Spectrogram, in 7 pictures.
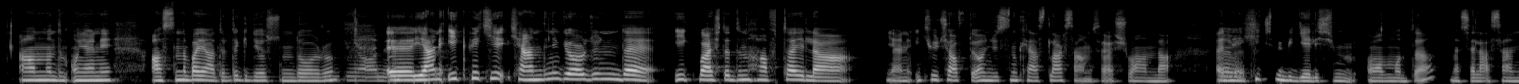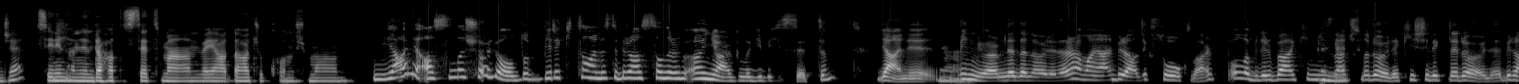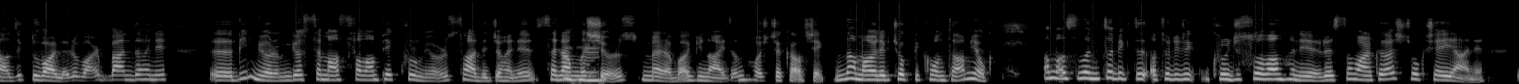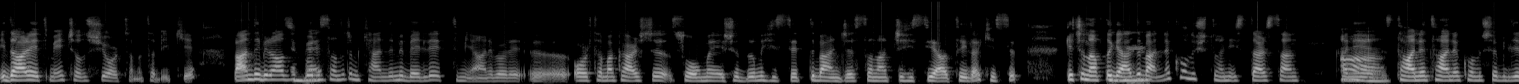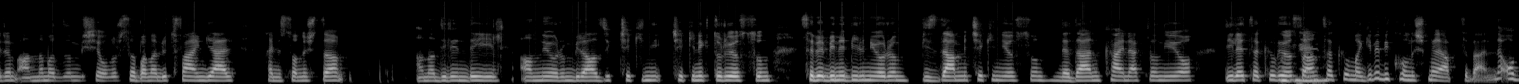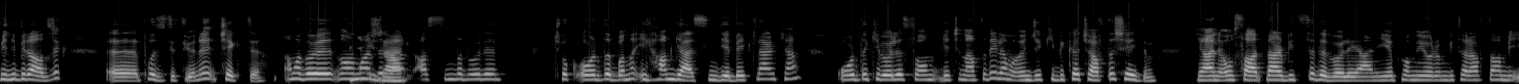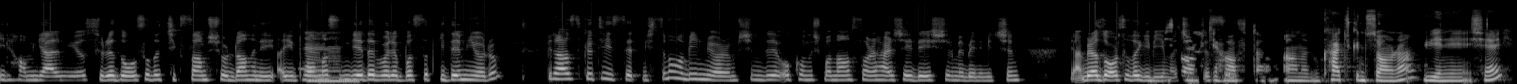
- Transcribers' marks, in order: tapping; static; distorted speech; chuckle; other background noise; unintelligible speech; "atölyenin" said as "atölyeri"; swallow; tsk
- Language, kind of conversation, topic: Turkish, advice, Kalabalık ortamlarda enerjim düşüp yalnız hissediyorsam ne yapmalıyım?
